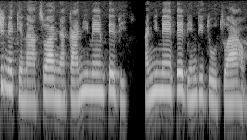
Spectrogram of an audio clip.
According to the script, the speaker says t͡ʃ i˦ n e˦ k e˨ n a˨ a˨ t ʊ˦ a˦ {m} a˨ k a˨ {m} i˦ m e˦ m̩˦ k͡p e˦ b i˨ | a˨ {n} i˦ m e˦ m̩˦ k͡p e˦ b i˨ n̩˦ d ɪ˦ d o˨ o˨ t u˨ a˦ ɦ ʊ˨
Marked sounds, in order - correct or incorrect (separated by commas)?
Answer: incorrect, incorrect, incorrect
